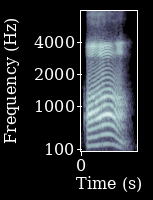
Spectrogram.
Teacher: Back open अनराउंडेड मोनोप्थोंग। ये अनराउंडेड है, rounded हमारे 4 हैं, ये हमारा अनराउंडेड है।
